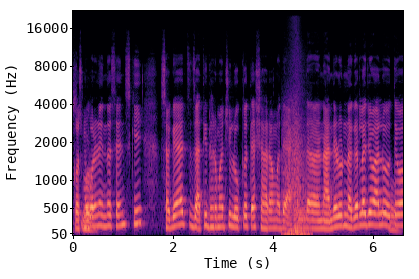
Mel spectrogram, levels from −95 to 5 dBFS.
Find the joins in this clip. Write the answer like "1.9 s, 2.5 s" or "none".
4.5 s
